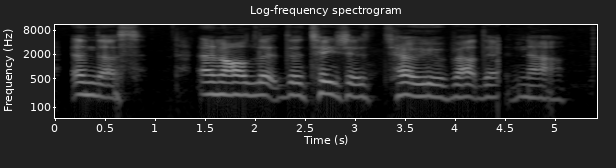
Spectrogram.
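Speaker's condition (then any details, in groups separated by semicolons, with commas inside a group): Motor neuron disease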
